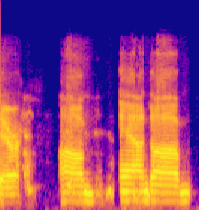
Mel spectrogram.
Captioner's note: chuckles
